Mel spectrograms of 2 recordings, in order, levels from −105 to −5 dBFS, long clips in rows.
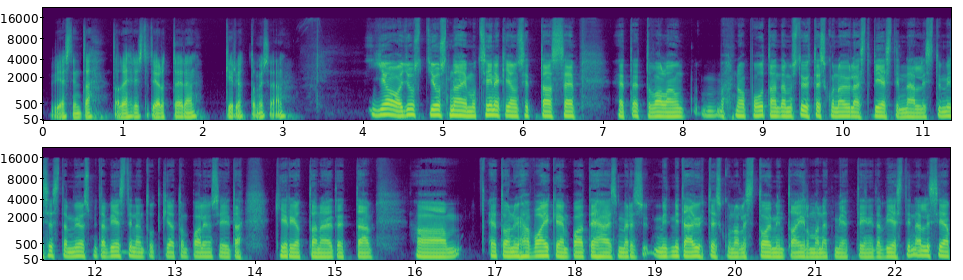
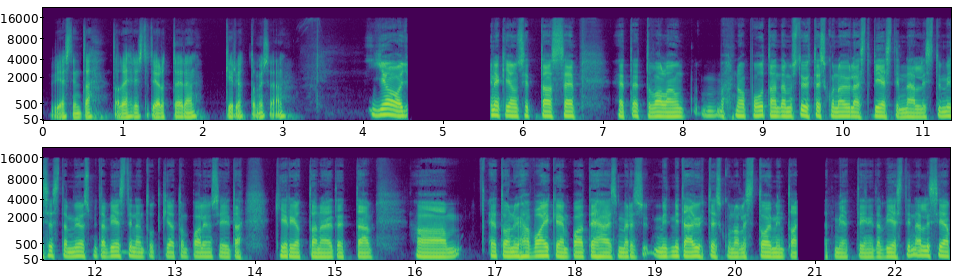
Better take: first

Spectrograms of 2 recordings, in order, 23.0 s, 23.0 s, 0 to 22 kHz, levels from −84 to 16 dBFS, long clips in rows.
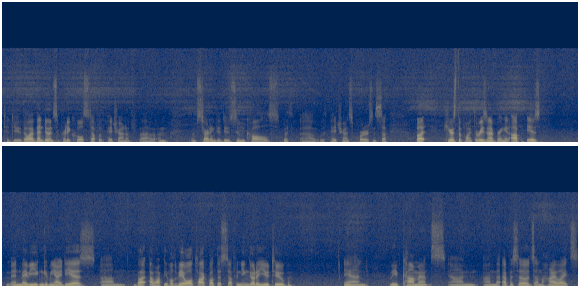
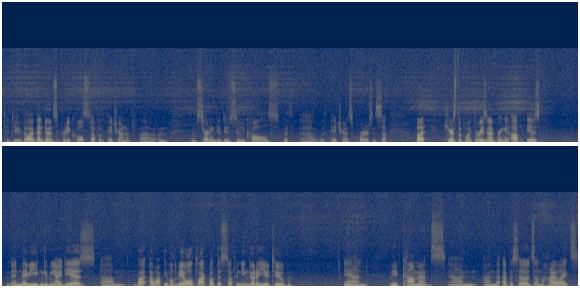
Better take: neither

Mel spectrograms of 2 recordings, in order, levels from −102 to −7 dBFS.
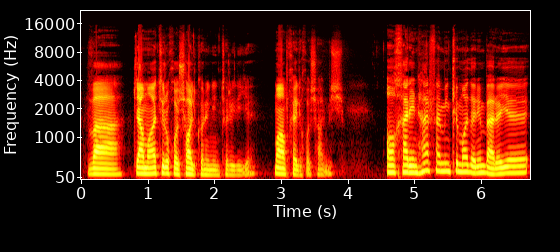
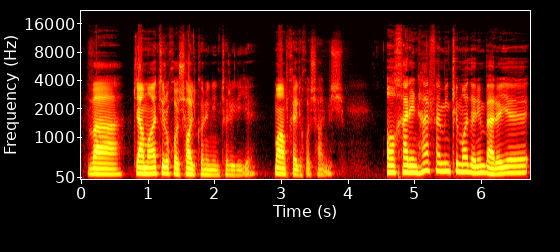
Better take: neither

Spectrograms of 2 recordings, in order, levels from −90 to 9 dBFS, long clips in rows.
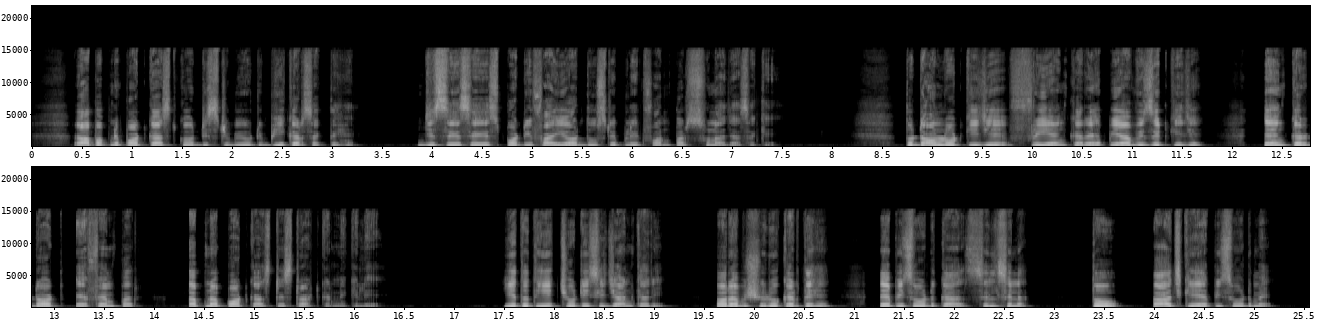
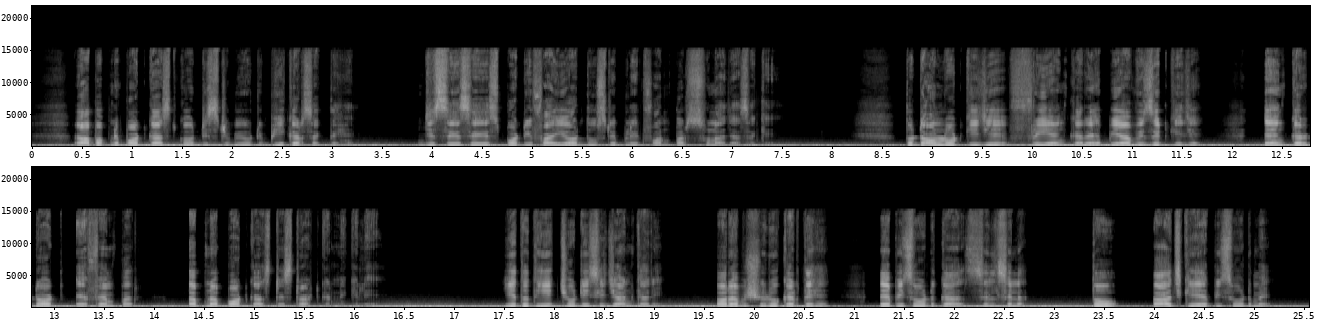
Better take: first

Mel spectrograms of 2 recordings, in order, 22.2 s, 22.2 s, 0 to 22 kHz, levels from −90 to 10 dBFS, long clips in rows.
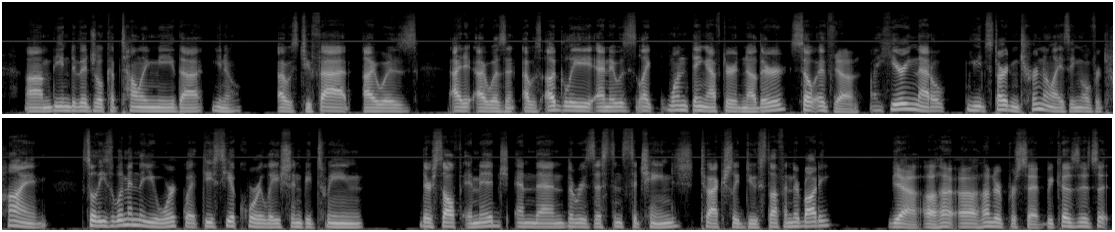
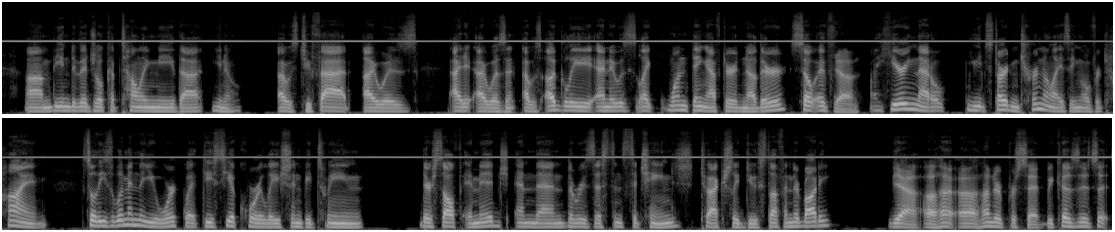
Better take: first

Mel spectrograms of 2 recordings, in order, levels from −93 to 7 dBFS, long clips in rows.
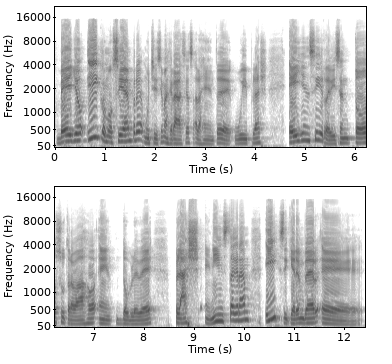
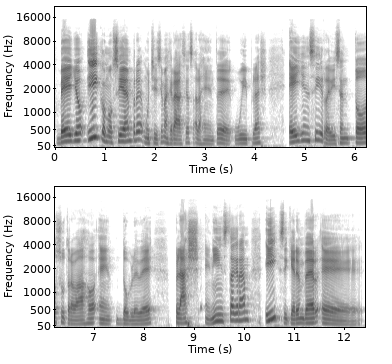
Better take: second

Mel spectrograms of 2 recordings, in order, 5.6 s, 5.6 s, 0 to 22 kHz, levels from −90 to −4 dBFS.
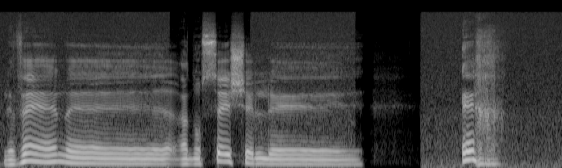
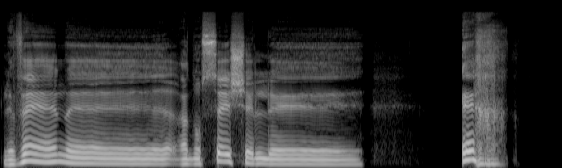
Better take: second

